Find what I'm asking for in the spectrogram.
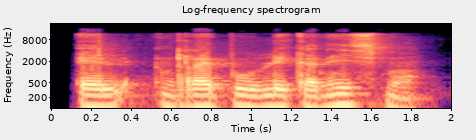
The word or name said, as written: El republicanismo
